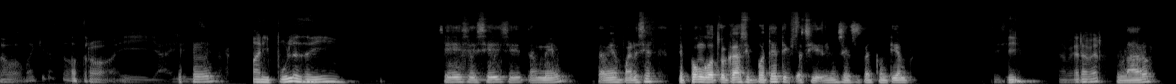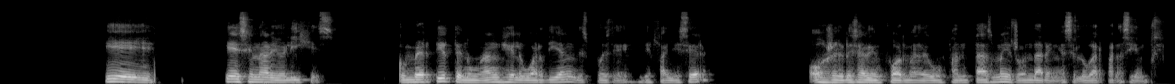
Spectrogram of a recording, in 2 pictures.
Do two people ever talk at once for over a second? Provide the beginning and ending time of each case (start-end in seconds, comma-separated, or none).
none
